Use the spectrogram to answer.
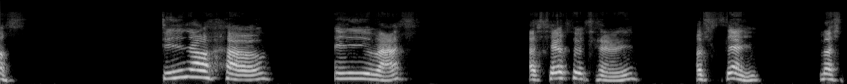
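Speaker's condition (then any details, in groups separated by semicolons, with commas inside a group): Myasthenia gravis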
